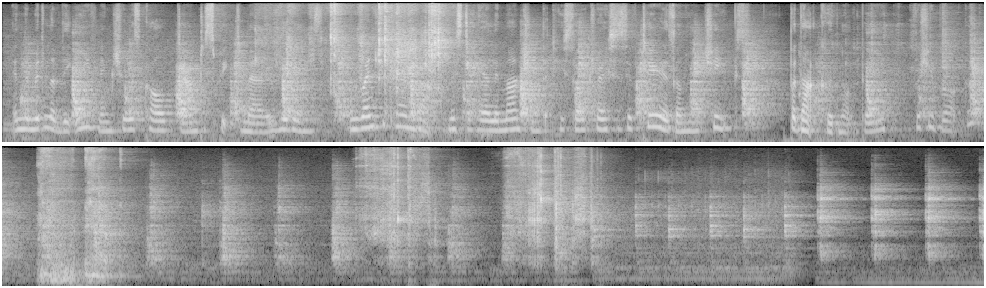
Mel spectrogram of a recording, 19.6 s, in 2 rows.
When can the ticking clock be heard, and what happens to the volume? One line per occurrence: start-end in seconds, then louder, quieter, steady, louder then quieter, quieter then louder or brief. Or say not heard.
0.0-19.6 quieter.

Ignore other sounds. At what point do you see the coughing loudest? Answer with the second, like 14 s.
11 s.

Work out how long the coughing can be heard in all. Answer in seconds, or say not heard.
2 s.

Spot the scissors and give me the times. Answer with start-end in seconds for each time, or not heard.
2.5-4.5, 8.0-9.8, 13.3-15.8.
